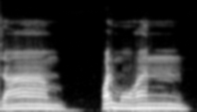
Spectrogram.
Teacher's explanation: इनके उच्चारण में लगभग तीन मात्रा का समय लगता है। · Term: प्लुत स्वर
